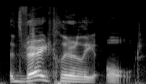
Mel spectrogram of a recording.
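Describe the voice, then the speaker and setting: A man's voice: medium pitch, sing-song, measured pace, background noise. A man giving casual reaction commentary as a streamer, rambling and often correcting himself mid-thought. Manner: rambling, trailing self-corrections. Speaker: streamer reviewing an animated comic.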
